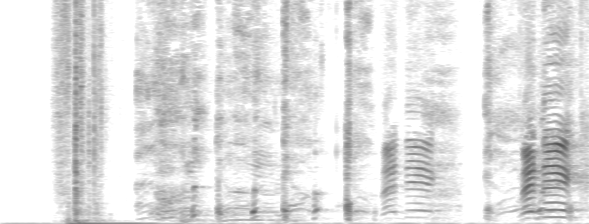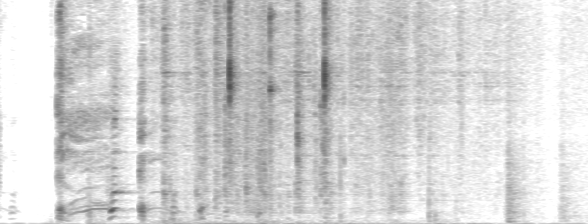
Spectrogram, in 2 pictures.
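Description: An actress performs a string of theatrical coughs with groans and strained voicing between the bursts.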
